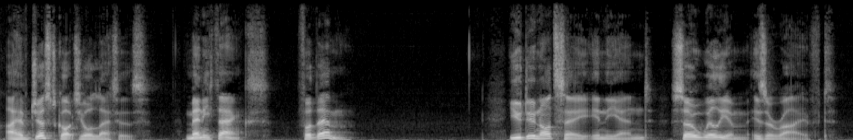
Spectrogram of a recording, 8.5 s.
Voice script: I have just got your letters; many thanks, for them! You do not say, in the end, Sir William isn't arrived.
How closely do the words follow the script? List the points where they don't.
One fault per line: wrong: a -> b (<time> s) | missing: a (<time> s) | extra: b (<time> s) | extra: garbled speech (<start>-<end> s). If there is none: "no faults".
wrong: isn't -> is (7.5 s)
